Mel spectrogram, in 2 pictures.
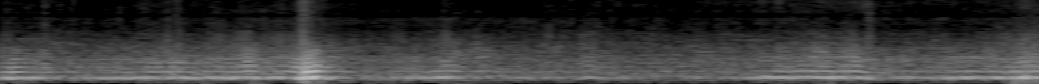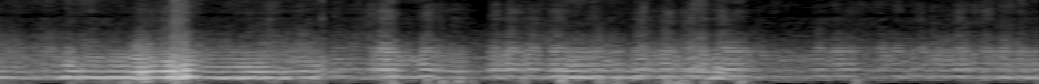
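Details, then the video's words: Honey bees inside the hive give a constant low-pitched buzz layered with overtones, punctuated by sudden loud bursts as single bees brush close, notably near the start and around six seconds. "bees therapy hive natural buzzing sound"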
